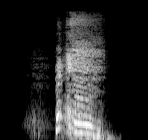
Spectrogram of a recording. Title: Wet cold 🤧 sneezing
